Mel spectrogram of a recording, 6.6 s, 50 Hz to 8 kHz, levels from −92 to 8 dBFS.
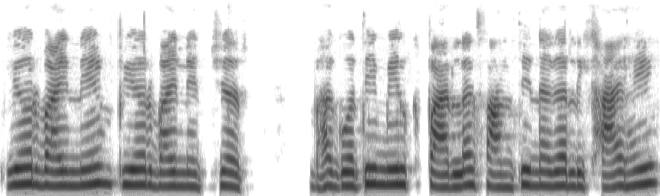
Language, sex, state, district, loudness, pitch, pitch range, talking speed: Chhattisgarhi, female, Chhattisgarh, Jashpur, -19 LUFS, 215 Hz, 205-230 Hz, 120 wpm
